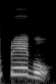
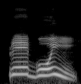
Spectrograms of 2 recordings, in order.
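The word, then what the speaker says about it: prego: অনেকে এটাকে ভুল করে উচ্চারণ করে। প্রেগই প্রেগই। মনে রাখবেন এটি কিন্তু প্রেগই হবে না। হবে প্রেগো। পি আরইজিও প্রেগো।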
